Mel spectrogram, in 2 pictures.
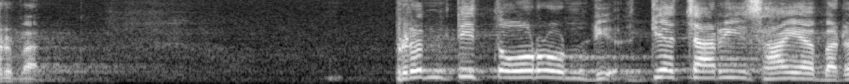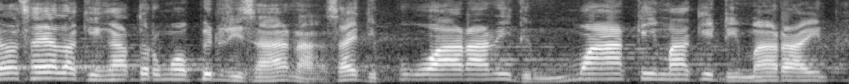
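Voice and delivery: high, loud, worked-up grievance; aggrieved complaint. Acted. Security guard telling the pastor of being scolded, aggrieved complaint. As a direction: pour out the injustice to the pastor.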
